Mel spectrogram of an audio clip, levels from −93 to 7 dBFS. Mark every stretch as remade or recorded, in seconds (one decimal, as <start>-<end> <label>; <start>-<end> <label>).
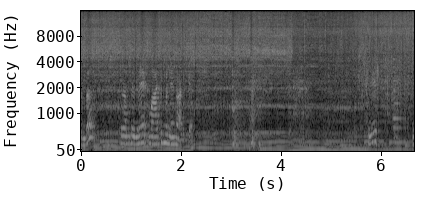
0.0-2.4 recorded; 2.4-4.9 remade; 4.9-6.7 recorded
